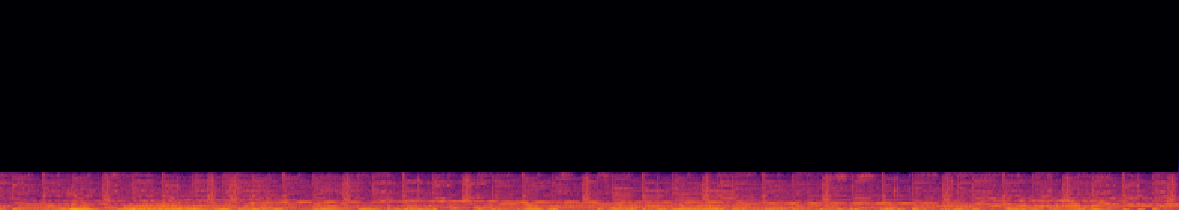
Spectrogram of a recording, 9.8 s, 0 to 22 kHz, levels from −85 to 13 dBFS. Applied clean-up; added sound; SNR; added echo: none; Organ; -1 dB; none.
